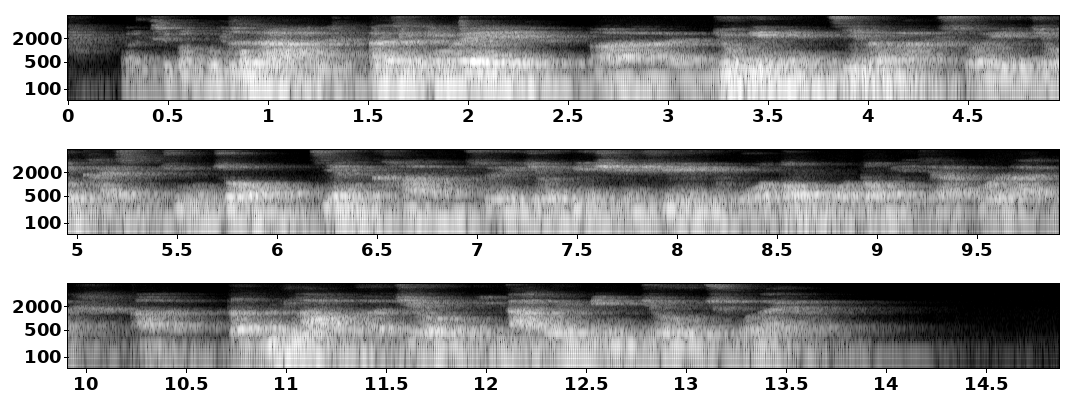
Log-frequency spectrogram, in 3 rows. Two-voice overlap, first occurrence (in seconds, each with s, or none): 0.8 s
